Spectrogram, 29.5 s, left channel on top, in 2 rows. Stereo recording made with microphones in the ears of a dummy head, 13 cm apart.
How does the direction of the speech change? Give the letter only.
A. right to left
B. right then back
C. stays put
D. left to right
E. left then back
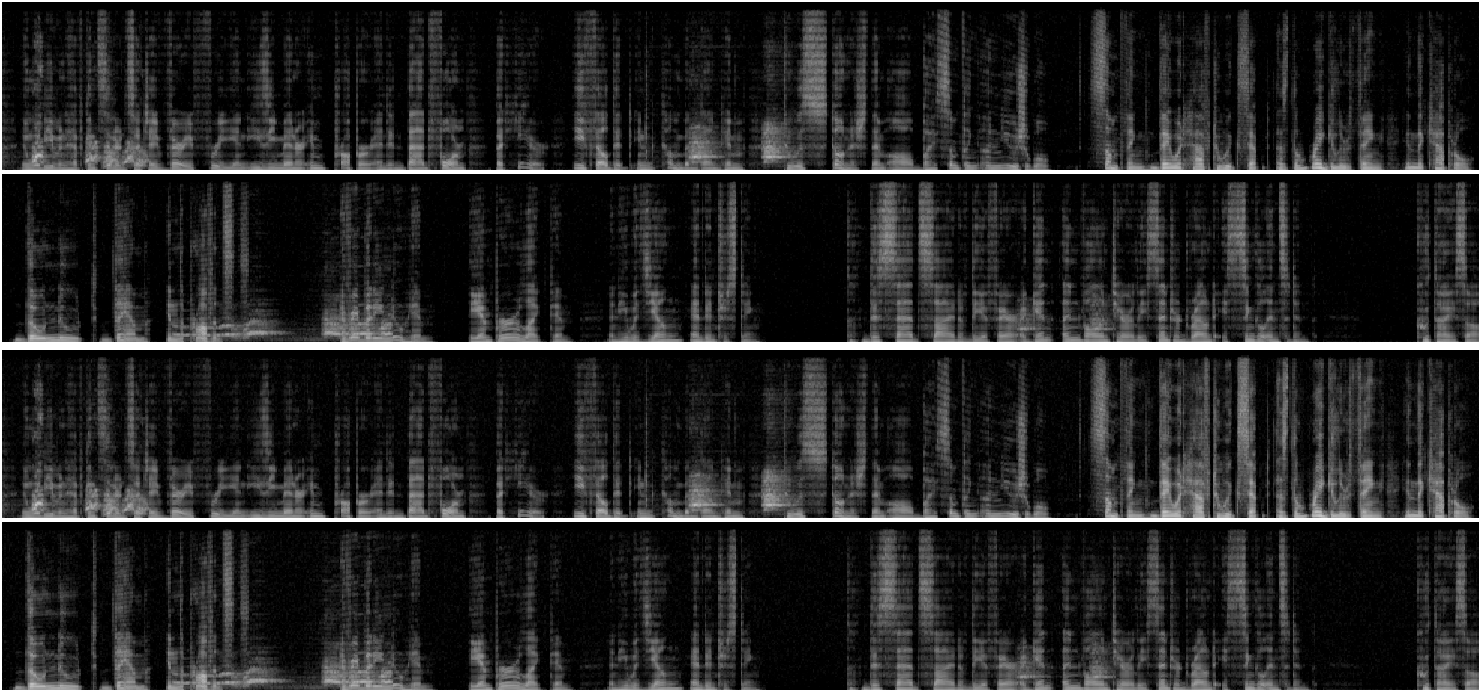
B.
